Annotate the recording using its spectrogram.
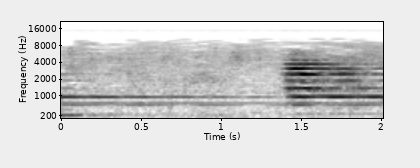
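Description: A faint bell ringing in steady tones, with a fresh strike about one and a half seconds in.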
